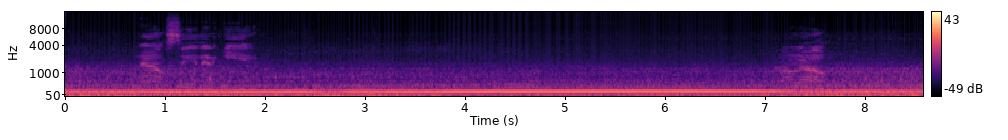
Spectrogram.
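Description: A car at a Southern Orange County cars and coffee meet gives a steady, loud engine drone that holds evenly throughout, with brief talk near the start and again near the end.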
